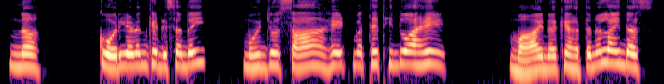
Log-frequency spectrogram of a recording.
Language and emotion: Sindhi, fearful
